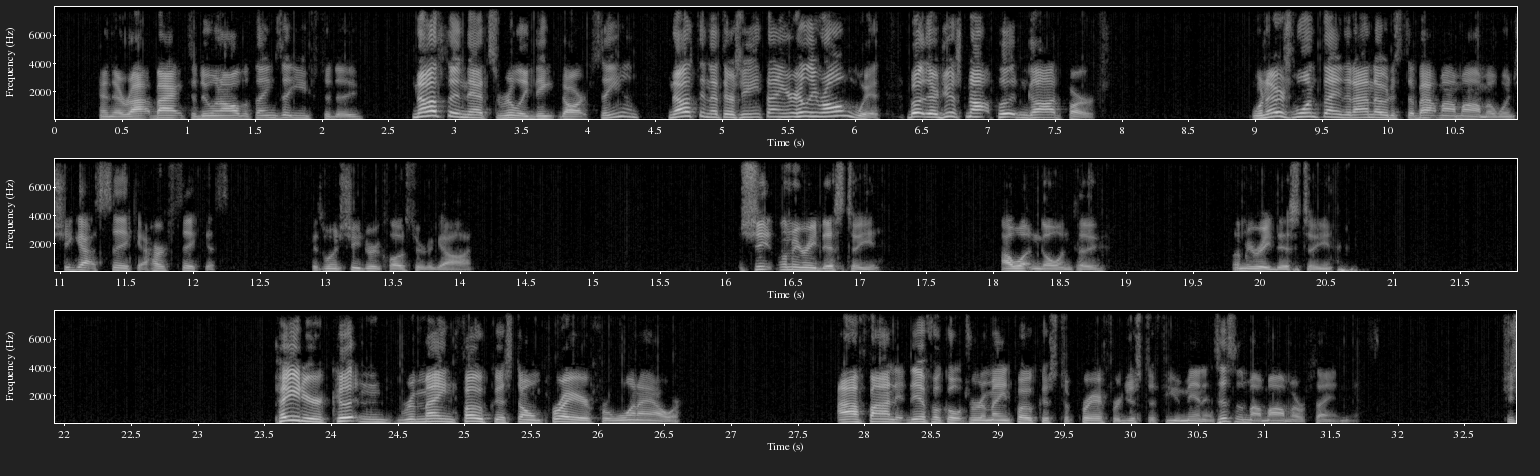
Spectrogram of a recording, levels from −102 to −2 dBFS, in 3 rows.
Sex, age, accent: male, 40-59, American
